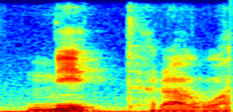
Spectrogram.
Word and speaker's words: knit: 니트라고 합니다 니트 그 knit인데 k는 발음되지 않아요 이런 걸 영어에서는 묵음이라고 합니다 무금 써 있지만 발음하지 않는 그런 알파벳을 우리는 묵음이라고 해요 그래서 뒤에 있는 nit만 발음이 돼서 neet라고 합니다 그래서 우리가 그 입는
